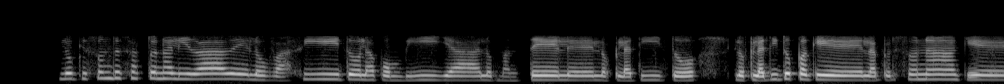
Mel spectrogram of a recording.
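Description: No technical faults occur anywhere in this speech clip, which carries the narrow band of an ordinary telephone line.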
